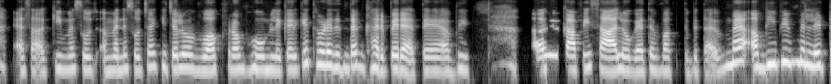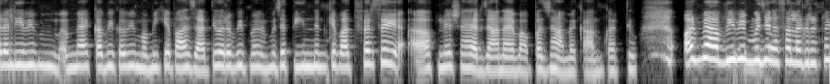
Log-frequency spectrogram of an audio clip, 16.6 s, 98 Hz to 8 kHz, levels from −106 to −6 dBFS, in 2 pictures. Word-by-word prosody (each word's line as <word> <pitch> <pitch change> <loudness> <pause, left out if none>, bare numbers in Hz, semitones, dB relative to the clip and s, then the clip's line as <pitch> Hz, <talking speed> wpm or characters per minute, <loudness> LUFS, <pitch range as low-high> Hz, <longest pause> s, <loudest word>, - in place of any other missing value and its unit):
ऐसा 200 -2 -4
कि 220 -1 -5
मैं 215 +1 -5
सोच 210 -3 -5
मैंने 205 +2 -3
सोचा 225 +3 -4
कि 245 0 -8
चलो 225 +1 0
वर्क 205 +1 +2
फ्रॉम 215 +1 -1
होम 210 0 0
लेकर 210 +1 -2
के 290 +6 -3
थोड़े 270 -1 +3
दिन 225 0 -6
तक 240 -2 -1
घर 220 -3 +1
पे 220 - +4
रहते 200 -1 +1
हैं 195 - -1
अभी 200 +3 -5 0.7
अ, - - +3 0.2
काफ़ी 215 +2 +2
साल 205 -3 +4
हो 200 - -1
गए 190 0 -1
थे - - -2
वक़्त 200 -2 -8
बिताए। 190 +1 -6
मैं 280 +9 +4
अभी 275 +4 +2
भी 320 +1 +2
मैं 300 - +2
लिटरली 265 +1 +1
अभी 270 0 +1
म 250 -5 -3
मैं 245 0 0
कभी-कभी 245 +1 -1
मम्मी 230 0 -2
के 255 - -2
पास 230 -1 0
जाती 205 +3 -2
हूँ 265 - +3
और - - 0
अभी 250 +1 -2
मैं 245 -1 -3
मुझे 245 +3 -3
3 245 -1 -2
दिन 250 -1 -2
के 265 - -2
बाद 240 -1 0
फिर 285 - +2
से 300 0 +1
अ, - - -4 0.2
अपने 240 +1 -3
शहर 230 -3 -1
जाना 205 0 -2
है 200 - 0
वापस 200 +1 -5
जहाँ 215 -4 -2
मैं 190 +1 -7
काम 190 - -7
करती 200 +2 -10
हूँ। 210 - -9 0.5
और 360 - +7
मैं 380 +2 +7
अभी 350 0 +8
भी 365 0 +6
मुझे 335 +1 +5
ऐसा 325 +1 +1
लग 300 -1 +2
रहा 300 - +1
है 350 - +1
230 Hz, 265 wpm, -20 LUFS, 205-260 Hz, 0.7 s, अभी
